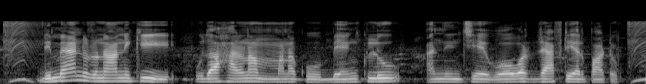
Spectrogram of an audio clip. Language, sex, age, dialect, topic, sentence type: Telugu, male, 60-100, Central/Coastal, banking, statement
